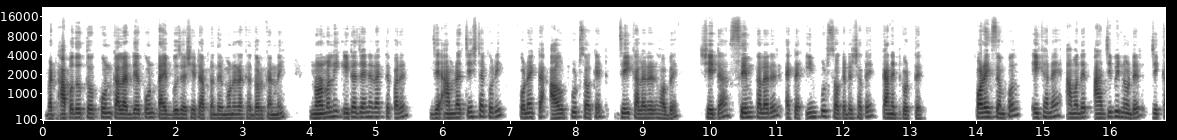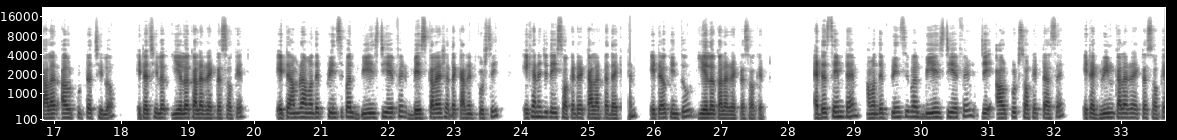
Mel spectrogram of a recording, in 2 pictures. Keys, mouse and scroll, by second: 6.8 `, 6.9-9.4 drag, 10.2-12.5 drag, 14.2 Escape, 28.1 Escape, 29.1 Escape, 29.4-30.9 drag, 31.5 click, 32.1 click.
